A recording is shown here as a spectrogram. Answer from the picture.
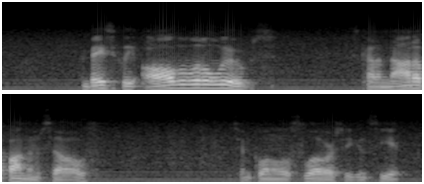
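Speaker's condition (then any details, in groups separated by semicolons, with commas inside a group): No condition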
